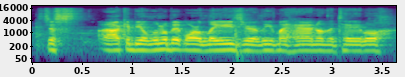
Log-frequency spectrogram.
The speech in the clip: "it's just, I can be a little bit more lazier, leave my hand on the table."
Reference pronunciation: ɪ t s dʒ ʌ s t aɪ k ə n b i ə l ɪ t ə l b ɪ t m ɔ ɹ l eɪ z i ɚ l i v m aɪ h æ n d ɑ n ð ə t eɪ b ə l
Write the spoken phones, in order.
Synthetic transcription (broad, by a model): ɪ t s dʒ ʌ s t aɪ k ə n b i ə l ɪ t l b ɪ t m ɔ ɹ l eɪ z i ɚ l i v m aɪ h æ n d n ð ə t eɪ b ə l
